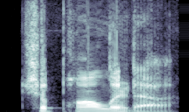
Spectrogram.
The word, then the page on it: chipolata: American English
